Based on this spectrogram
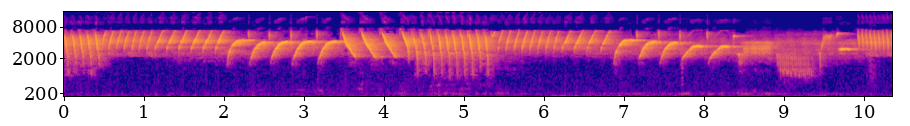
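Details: Canary singing in the ngerek style, a long continuous, lavish song: rapid high trills, runs of downward-sweeping notes repeated several times a second, a short lower dip near the end, then trilling resumes.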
